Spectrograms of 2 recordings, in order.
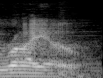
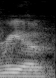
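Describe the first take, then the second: First: The name is said the Australian way. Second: The name is said the American way. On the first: "If you are in Australia, it, it's perfectly okay to go Rio" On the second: "in America you should say, be saying Rio"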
